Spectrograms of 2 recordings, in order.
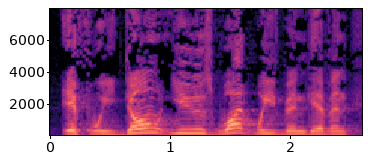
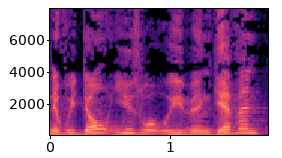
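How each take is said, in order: First: Slow, weighted "what we've been given"; slow down and lean on "what" in the repeat; deliberate emphasis. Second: Said in the usual way. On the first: Real, not acted.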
